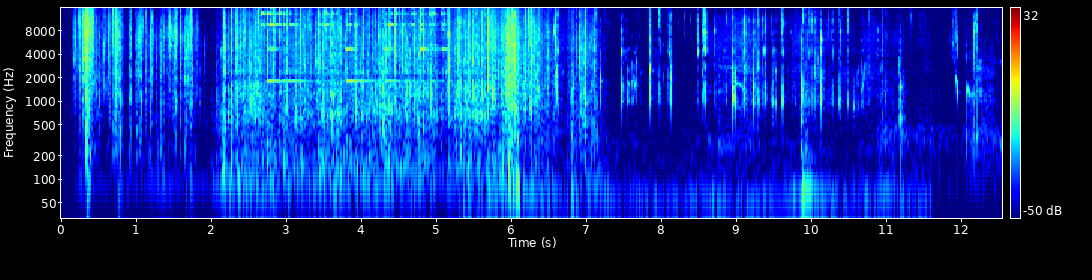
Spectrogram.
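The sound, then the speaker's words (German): A packet of Bioking Bären Knusperkranzi muesli rustles and crinkles loudly for several seconds, then gives way to sharp crunching and chewing of the crisp muesli, with irregular bites and no talking. “Ich gönne mir darum jetzt ein feines Bioking Bären Knusperkranzi Müsli.”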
